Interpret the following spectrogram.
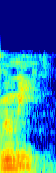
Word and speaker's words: Rumi: That's rummy, on it. Rumi. It's not. It's Rumi. So one's a game, one's a card game.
